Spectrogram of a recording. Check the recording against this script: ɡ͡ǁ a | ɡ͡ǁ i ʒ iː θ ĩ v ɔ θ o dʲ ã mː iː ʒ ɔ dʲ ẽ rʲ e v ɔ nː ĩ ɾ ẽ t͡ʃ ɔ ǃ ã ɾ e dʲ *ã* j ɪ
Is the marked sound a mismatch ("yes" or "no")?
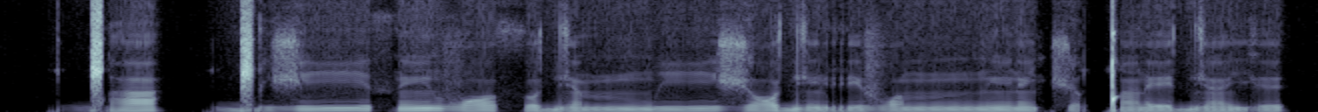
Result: no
